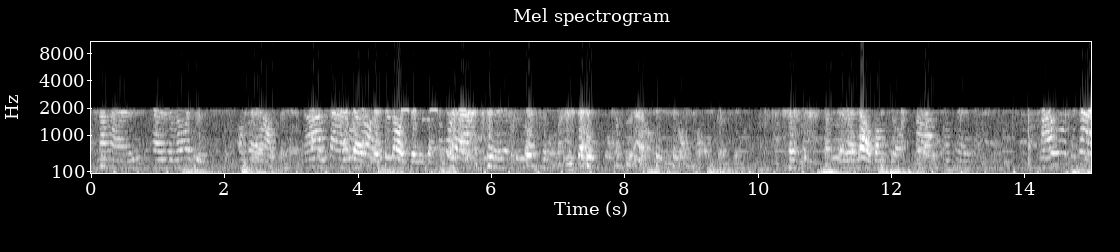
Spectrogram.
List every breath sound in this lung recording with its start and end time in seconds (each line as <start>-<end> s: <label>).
0.81-2.01 s: inhalation
0.81-2.01 s: crackles
2.01-3.10 s: exhalation
2.01-3.10 s: crackles
4.22-5.03 s: inhalation
4.22-5.03 s: crackles
5.05-6.34 s: exhalation
5.05-6.34 s: crackles
7.68-9.04 s: inhalation
7.68-9.04 s: crackles
9.08-10.35 s: exhalation
9.08-10.35 s: crackles
10.75-11.74 s: inhalation
10.75-11.74 s: crackles
11.74-13.91 s: exhalation
12.79-13.39 s: crackles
